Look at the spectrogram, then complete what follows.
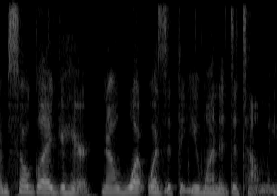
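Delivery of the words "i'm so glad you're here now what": plain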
